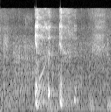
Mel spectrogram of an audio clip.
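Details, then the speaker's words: A young girl, ill with a cough, at the doctor's: a short burst of about three quick coughs. "tuh sakit. lagi sakit batuk."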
